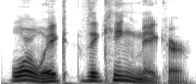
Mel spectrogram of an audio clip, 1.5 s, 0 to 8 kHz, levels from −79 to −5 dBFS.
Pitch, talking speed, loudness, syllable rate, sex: 120 Hz, 120 wpm, -15 LUFS, 4.6 syllables/s, male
